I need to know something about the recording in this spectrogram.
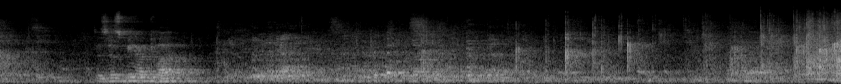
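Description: Young men sing together into microphones.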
